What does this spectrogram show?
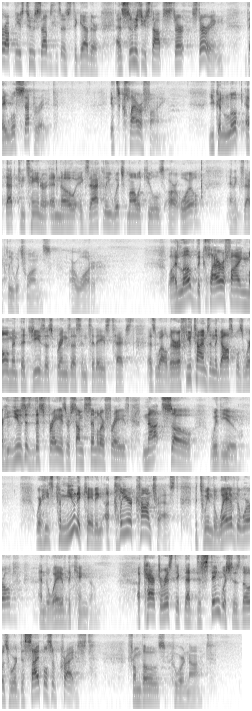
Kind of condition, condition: setting, large echoing room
